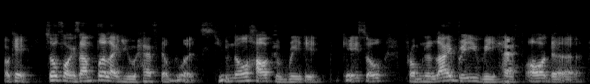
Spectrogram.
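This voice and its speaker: Male instructor, non-native English speaker, slightly rough husky voice, halting and repetitive explainer, lo-fi online class sound. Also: mid-range voice, a bit bright. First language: not English. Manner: halting, repetitive explaining with frequent check words. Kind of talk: informal explanatory lecture. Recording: dull, lo-fi online class audio.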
